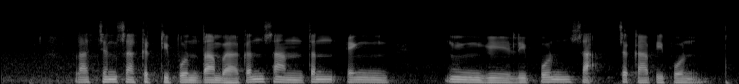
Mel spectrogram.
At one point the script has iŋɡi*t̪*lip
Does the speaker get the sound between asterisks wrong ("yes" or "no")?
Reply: yes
